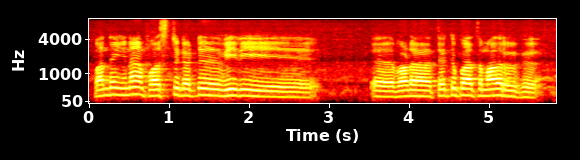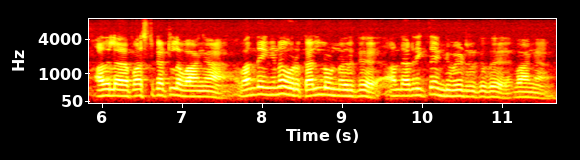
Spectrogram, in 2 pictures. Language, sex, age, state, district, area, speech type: Tamil, male, 45-60, Tamil Nadu, Erode, rural, spontaneous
